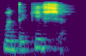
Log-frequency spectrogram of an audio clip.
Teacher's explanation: pronunciar la e como ye mantequilla en lugar de decir mantequilla ya no es lateral muchos lo pronunciamos como fricativo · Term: yeísmo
